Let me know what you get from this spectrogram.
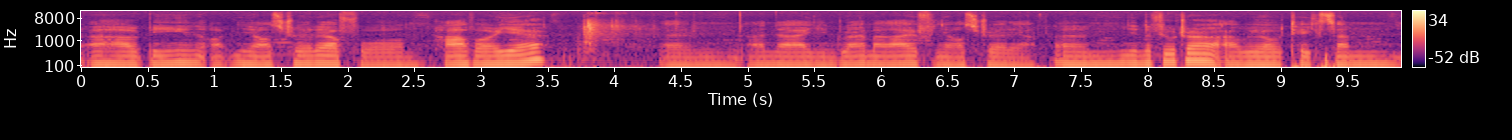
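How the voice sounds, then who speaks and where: A man from China, introducing himself haltingly in English class. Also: medium pitch, level tone. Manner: halting, repeating words. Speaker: English student. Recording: distant mic, noisy room.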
